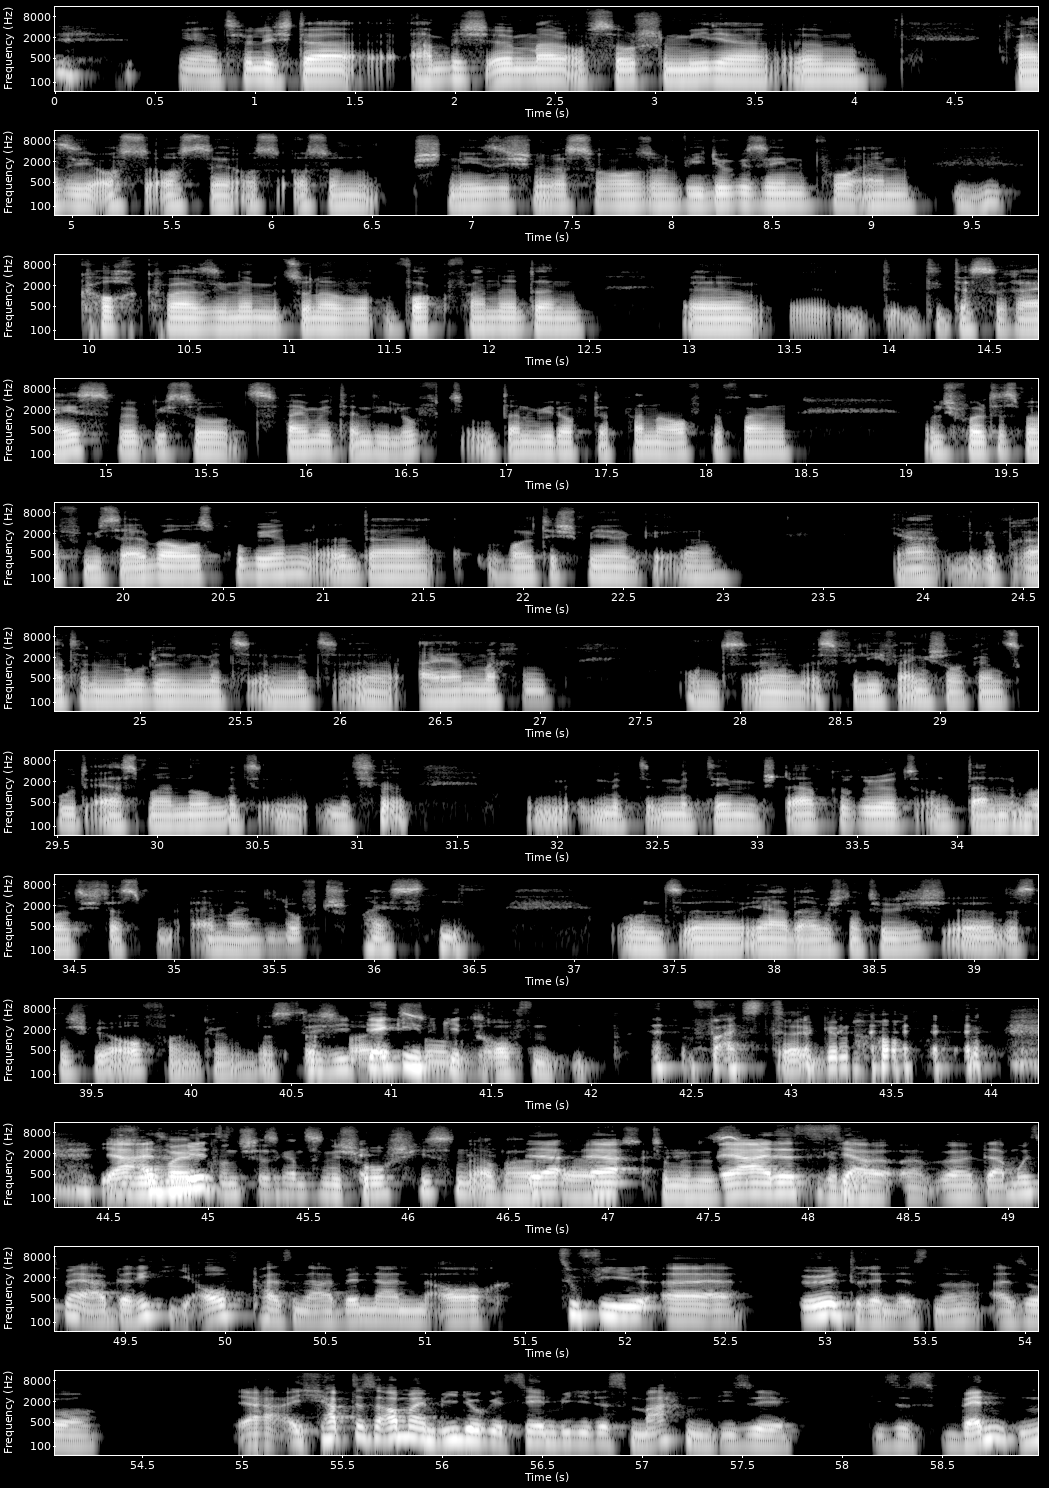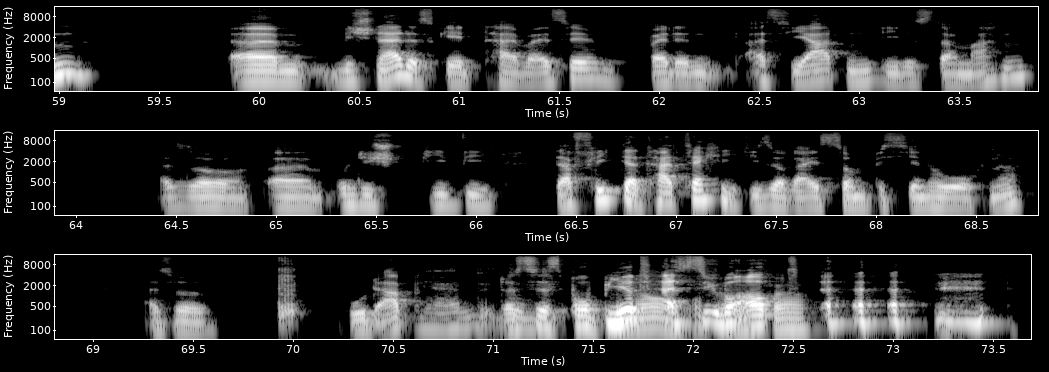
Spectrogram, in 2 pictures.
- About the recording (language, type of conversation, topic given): German, podcast, Kannst du von einem Küchenexperiment erzählen, das dich wirklich überrascht hat?
- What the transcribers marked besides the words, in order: other background noise; in English: "Social Media"; chuckle; laughing while speaking: "schmeißen"; chuckle; laugh; laughing while speaking: "genau"; giggle; chuckle; other noise; laughing while speaking: "hast überhaupt"; laugh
